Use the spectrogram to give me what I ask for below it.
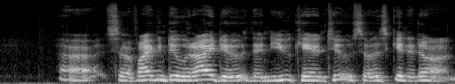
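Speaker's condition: Parkinson's disease; shaking stops when holding heavy weights

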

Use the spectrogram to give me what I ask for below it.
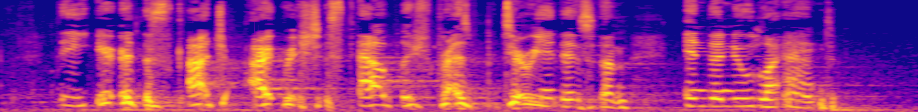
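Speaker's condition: Vocal dysphonia; noticeably sultry voice

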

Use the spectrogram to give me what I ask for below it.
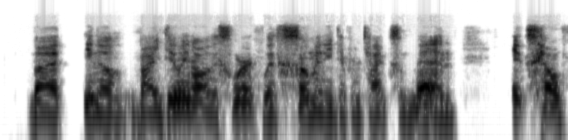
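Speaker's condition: Cleft palate; present since childhood

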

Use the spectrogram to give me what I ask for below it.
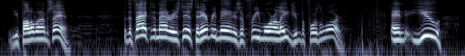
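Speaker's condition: No condition

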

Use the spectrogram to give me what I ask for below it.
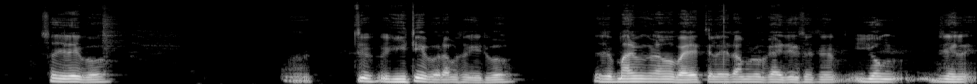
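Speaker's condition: Parkinson's disease; slurred

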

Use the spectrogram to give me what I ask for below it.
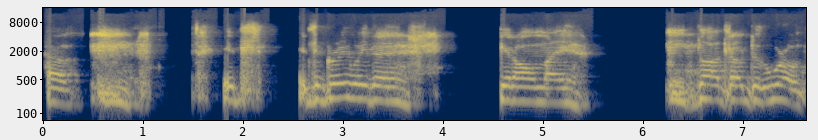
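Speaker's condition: Cerebral palsy; wheelchair user

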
